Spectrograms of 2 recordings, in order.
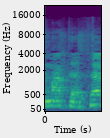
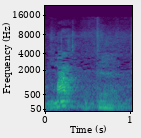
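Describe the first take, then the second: First: Both d sounds carry a vowel after them. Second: The two d sounds merge into one doubled d. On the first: "Madada apabila ada dua huruf hidup yang sama" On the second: "kalau dal yang pertama dimatikan bunyinya madda"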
